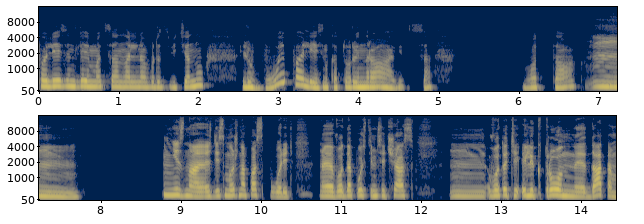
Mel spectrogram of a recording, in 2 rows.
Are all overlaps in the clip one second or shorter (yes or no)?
yes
